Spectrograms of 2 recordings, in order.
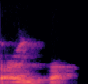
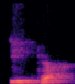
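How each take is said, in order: First: It starts with a throaty pharyngeal sound. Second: It starts with a light glottal catch. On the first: The speaker calls it wrong. "bukan aika" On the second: The speaker calls it right. "i-nya bukan ain, itu hamzah"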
